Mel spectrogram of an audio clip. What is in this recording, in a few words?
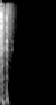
LFO Clap; Monosounds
